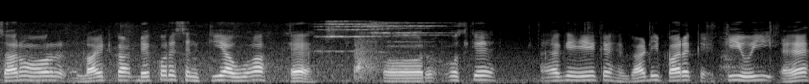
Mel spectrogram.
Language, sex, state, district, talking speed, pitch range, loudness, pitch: Hindi, male, Rajasthan, Bikaner, 125 wpm, 165-195 Hz, -15 LUFS, 185 Hz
